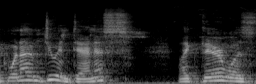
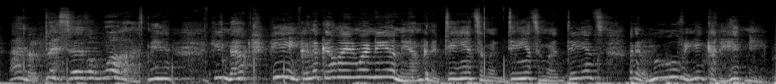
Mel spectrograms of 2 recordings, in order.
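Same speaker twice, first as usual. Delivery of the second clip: much higher, fast, cocky boxer boasting; Muhammad Ali impression; 11 semitones higher, faster than usual. Podcast host imitates Muhammad Ali boasting, high and cocky. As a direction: brag like Ali taunting an opponent, pitched way up. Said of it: "how Muhammad Ali would do it".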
